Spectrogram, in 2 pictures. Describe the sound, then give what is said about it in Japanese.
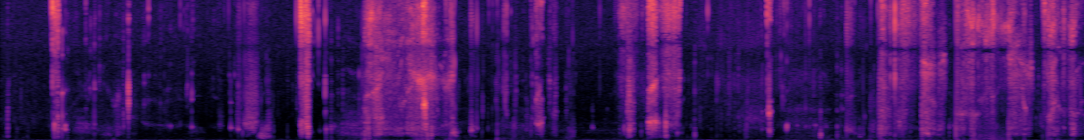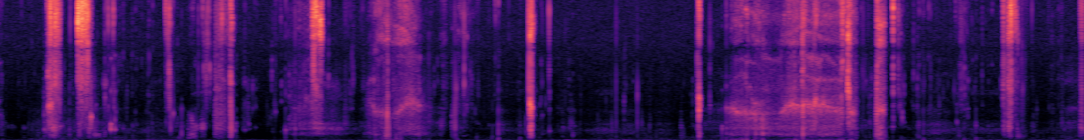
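Crunchy chewing with a mouthful of food, loud irregular bites and munches that repeat steadily throughout, broken by bursts of louder crackling, with a muffled voice mumbling between chews. “とりあえず口の中に何かを入れながら喋ればいいやつ。”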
